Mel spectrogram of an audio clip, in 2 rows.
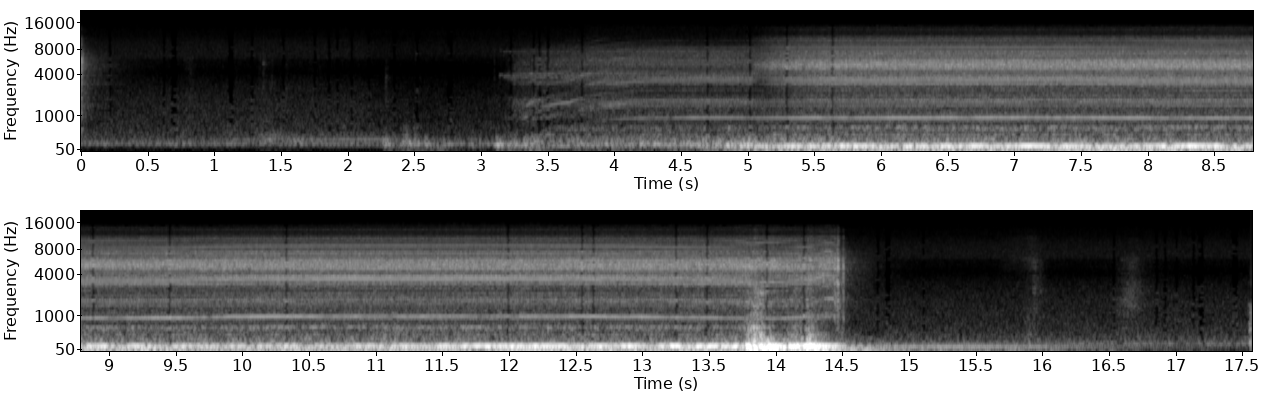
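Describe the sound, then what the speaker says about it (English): A power drill with a small bit bores holes in an aluminium rib for an RV-14A aircraft vertical stabilizer. The motor spins up to a steady high whine for about ten seconds, then bites through with a brief rough grind before stopping. "But I'm going to start with a smaller drill."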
